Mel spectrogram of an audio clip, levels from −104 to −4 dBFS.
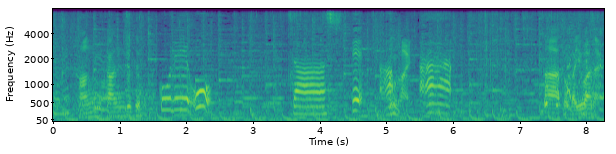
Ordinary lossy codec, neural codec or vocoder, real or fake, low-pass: none; none; real; 7.2 kHz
